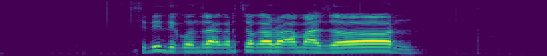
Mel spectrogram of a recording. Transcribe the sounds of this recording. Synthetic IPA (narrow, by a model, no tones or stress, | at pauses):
sidid̪i̤kɔnt̪ɾaʔkərd̥ʒ̥ɔkaɾoamazɔn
